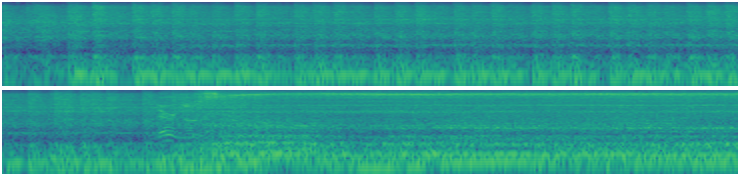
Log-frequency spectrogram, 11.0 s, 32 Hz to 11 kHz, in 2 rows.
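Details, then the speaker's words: Freshly built 408 stroker LS in an S10, first start in park on a new tune: big V8 lopes with an uneven, sagging idle, then a steadier drone; rpm low and air-fuel ratio erratic, new wideband O2 acting up, small oil leak seen. "yeah that's not good air fuel ratio is crazy good RPM D that's low"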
